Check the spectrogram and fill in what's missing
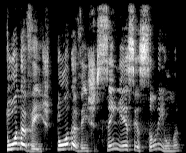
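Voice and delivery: TODA VEZ punched high and loud, then repeated just as hard; emphatic insistence. Real, not acted. Teacher warning pupils there is no exception, emphatic insistence.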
